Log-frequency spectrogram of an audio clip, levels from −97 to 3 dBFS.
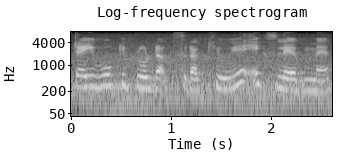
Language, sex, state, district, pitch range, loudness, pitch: Hindi, female, Bihar, Kaimur, 230-290 Hz, -17 LUFS, 260 Hz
